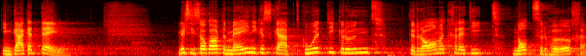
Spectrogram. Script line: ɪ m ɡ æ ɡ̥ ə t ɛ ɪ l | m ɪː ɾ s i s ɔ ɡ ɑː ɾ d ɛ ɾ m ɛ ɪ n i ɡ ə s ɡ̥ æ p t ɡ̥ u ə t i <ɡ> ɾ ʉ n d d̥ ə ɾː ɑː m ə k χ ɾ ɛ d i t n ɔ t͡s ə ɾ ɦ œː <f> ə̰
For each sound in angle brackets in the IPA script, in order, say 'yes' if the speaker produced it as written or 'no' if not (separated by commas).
yes, no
